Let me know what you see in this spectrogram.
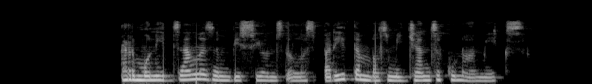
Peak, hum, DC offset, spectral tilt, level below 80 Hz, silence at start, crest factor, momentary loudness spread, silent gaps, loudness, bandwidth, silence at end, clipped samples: -6 dBFS; none; under 0.1%; -5.5 dB/octave; -58 dBFS; 1.2 s; 16 dB; 10 LU; none; -22 LUFS; 8.2 kHz; 0.7 s; under 0.1%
